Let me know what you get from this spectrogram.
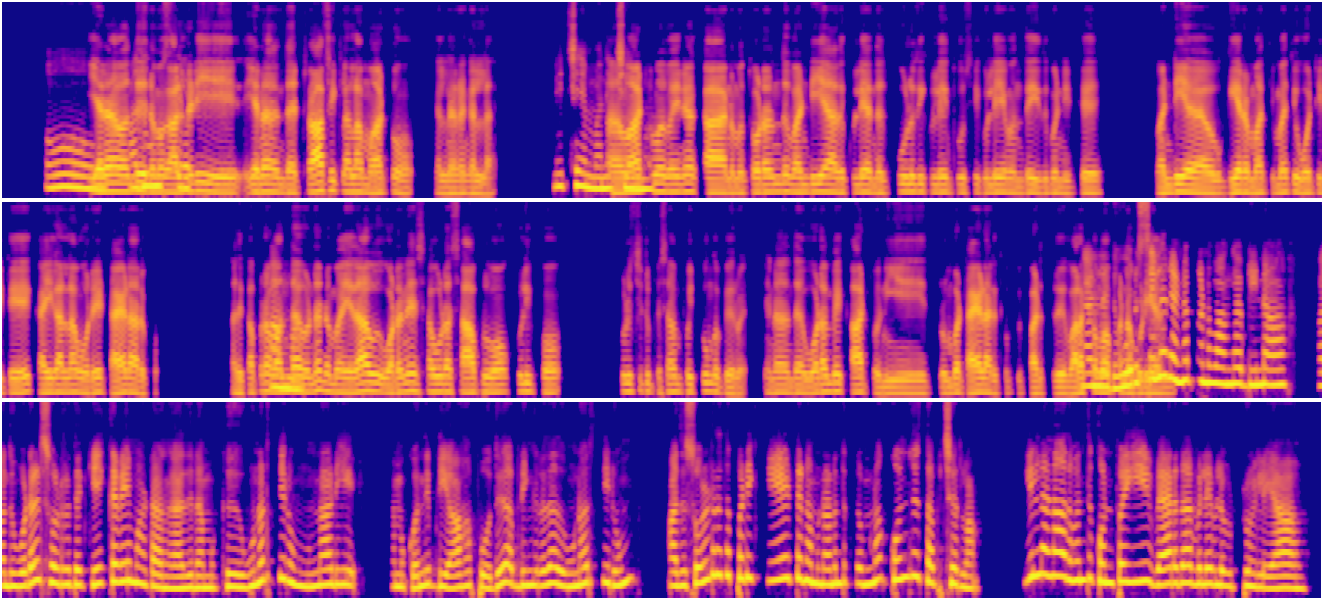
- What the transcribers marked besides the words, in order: in English: "ஆல்ரெடி"; other noise; in English: "டயர்டா"; "சூடா" said as "சவுடா"; in English: "டயர்டா"
- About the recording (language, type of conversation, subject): Tamil, podcast, உடல் உங்களுக்கு ஓய்வு சொல்லும்போது நீங்கள் அதை எப்படி கேட்கிறீர்கள்?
